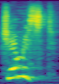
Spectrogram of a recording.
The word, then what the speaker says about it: chemist: begin with a k it sounds like it begins with k CH H but that is making it chemist no the CH is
